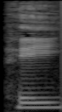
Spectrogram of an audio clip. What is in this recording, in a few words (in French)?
"hei1", chinois; Cours-de-Chinois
